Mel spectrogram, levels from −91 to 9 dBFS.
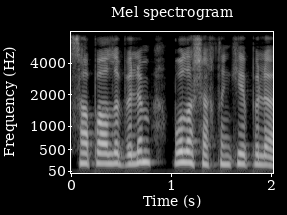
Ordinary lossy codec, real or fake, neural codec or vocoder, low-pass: none; real; none; 7.2 kHz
